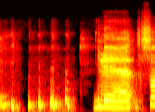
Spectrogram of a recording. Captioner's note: chuckles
